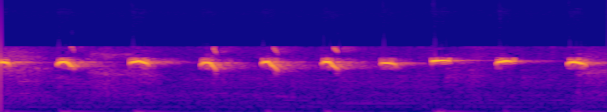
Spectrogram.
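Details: Pet bird in a happy mood, doing an odd singing routine: a row of about ten short, bright, slurred chirps, evenly repeated three times a second, in a quiet room.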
